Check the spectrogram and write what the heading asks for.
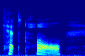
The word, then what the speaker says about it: Kettal: Yeah, pronounced Ket Tall.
